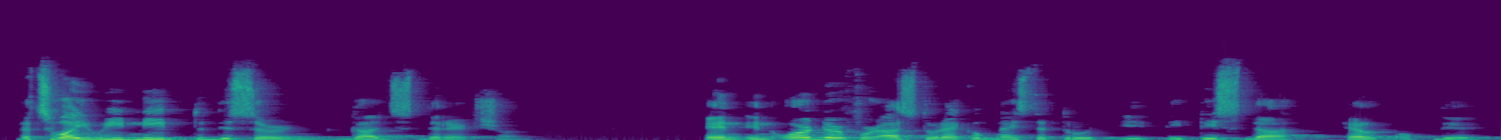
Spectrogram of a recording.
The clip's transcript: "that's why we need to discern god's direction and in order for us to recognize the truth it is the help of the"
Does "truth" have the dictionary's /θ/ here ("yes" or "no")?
no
